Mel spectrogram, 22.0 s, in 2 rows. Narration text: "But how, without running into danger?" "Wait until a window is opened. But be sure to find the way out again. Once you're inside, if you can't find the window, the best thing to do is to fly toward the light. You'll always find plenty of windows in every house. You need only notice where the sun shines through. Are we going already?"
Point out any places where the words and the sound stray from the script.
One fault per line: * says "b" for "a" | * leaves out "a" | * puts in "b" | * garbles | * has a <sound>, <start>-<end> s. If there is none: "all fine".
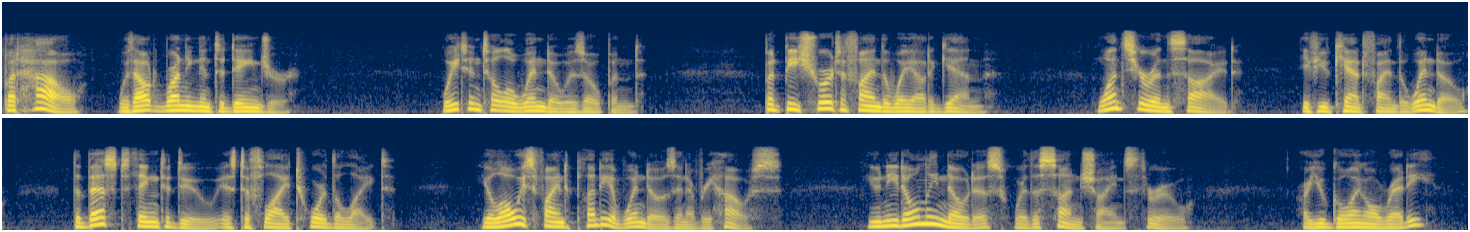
* says "you" for "we"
